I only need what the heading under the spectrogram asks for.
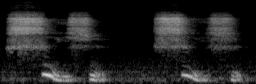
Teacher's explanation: neutral tone is said when E is sandwiched between two identical verbs. To show an action, it becomes soft and neutral.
